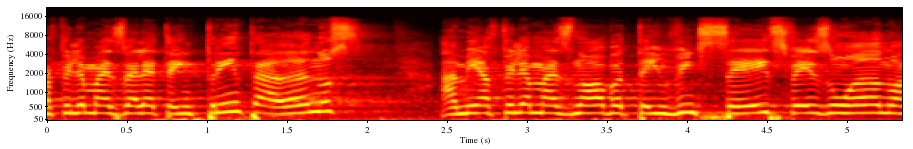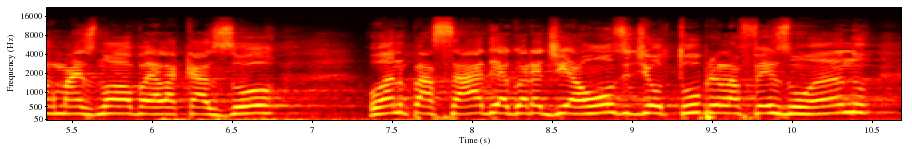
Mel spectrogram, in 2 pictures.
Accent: Recife, Pernambuco, Brazil; moved away; Eu sou de Recife. Você vai ver um sotaque um pouco diferente, meio misturado. Mas faz 33 anos que eu estou aqui.

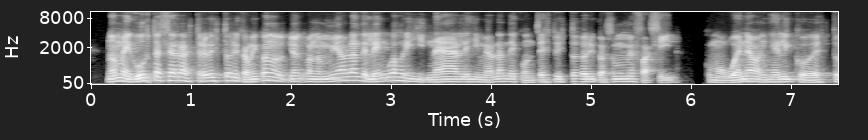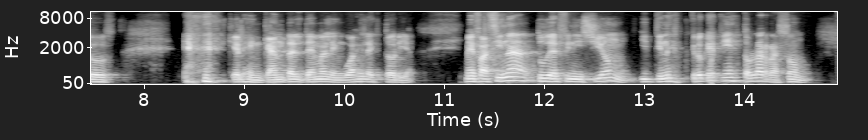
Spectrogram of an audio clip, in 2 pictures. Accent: Valledupar, Cesar, Colombia; yo soy de Valledupar, Colombia. Eh, nací en esta, esta región aquí del norte de Colombia

